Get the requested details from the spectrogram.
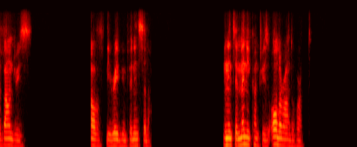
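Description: A man speaks calmly in short phrases over an online call.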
